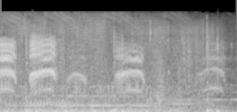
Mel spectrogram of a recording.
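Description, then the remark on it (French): Harsh, raspy crow caws sound out five or six times in an uneven sequence, fairly loud, over a low rumbling background. “Kim ferma les yeux, la terre trembla, le lampadaire clignota, le corbeau hurla.”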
